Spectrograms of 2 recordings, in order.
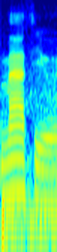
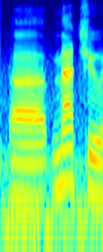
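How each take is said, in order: First: The name is said with a standard accent. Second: The name is said with a Dutch accent. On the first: The speaker calls it right. "instead of Matthew" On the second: The speaker calls it wrong. "She has an accent. She's Dutch... she just could never say my name 100% correctly"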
